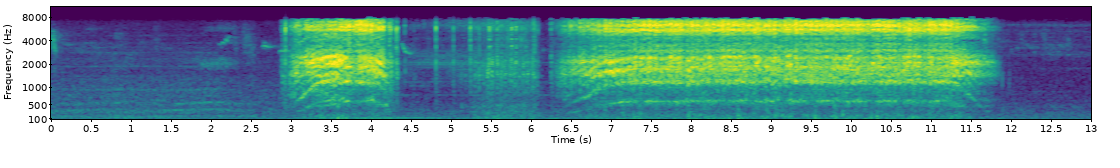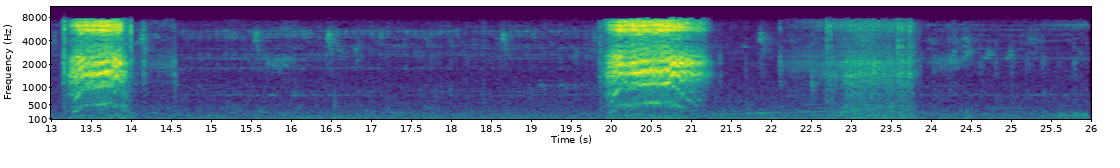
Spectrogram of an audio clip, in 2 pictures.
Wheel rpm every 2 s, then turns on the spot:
0, 50, 30, 100, 160, 110, 20, 10, 0, 10, 50, 10, 0.
4-6 12-16 22-24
